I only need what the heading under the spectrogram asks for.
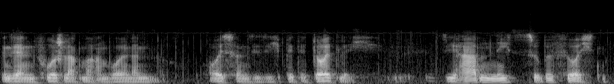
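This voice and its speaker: Casting: coolly threatening male crime-drama client, deliberate and dry, gravelly, husky voice. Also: a bass voice, exaggerated voice. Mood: dry, guarded. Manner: formal, deliberate, drily sardonic. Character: menacing, coolly businesslike man weighing hiring a killer. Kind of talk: 1980s German radio crime drama. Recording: dull, muffled radio recording.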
